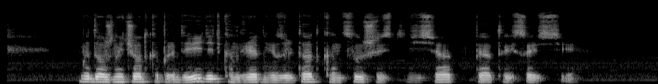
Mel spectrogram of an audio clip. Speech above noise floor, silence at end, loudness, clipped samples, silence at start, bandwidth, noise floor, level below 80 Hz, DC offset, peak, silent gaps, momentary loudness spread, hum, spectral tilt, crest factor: 39 dB; 0.85 s; -21 LUFS; under 0.1%; 0.8 s; 12 kHz; -59 dBFS; -66 dBFS; under 0.1%; -4 dBFS; none; 11 LU; none; -5.5 dB/octave; 18 dB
